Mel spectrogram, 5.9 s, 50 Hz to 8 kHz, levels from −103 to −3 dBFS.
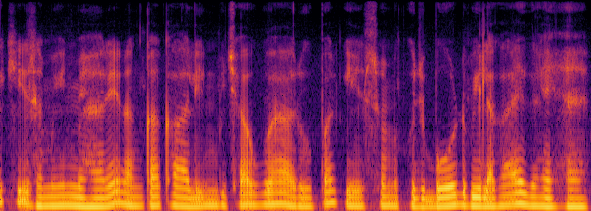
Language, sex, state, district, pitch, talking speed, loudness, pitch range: Hindi, male, Jharkhand, Ranchi, 135 Hz, 180 wpm, -16 LUFS, 125-140 Hz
